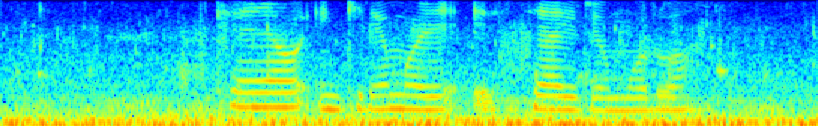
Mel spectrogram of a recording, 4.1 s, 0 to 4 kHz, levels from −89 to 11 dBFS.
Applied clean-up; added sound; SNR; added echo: none; Stream / Bird; -4 dB; none.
